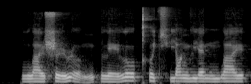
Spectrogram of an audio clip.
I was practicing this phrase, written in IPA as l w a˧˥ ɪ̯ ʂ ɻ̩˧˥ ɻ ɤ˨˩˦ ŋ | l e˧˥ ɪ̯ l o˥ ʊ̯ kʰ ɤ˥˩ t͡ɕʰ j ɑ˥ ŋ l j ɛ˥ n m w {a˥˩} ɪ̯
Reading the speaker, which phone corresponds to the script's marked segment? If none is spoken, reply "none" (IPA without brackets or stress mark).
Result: a˥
